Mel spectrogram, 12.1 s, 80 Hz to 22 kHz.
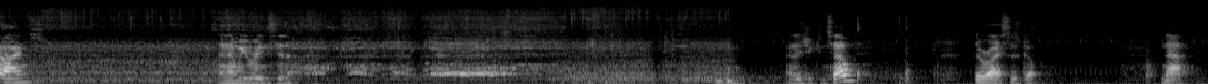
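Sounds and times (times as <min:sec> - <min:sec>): water running and splashing: 0:00.0 - 0:07.6.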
